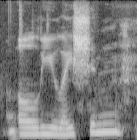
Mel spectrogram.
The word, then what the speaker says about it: ululation: Pronounce this word. – Ululation. – Ululation, yeah.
